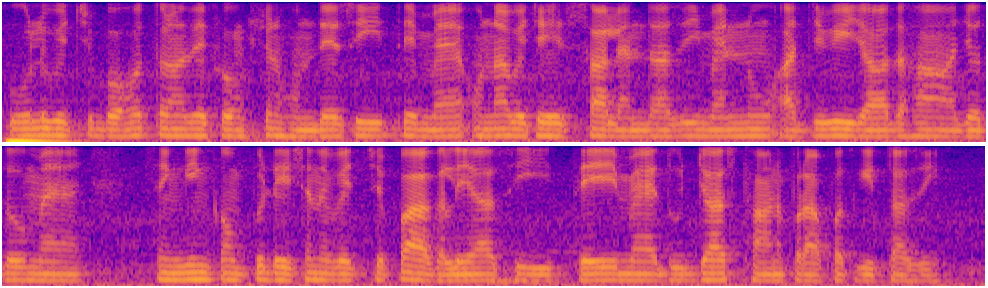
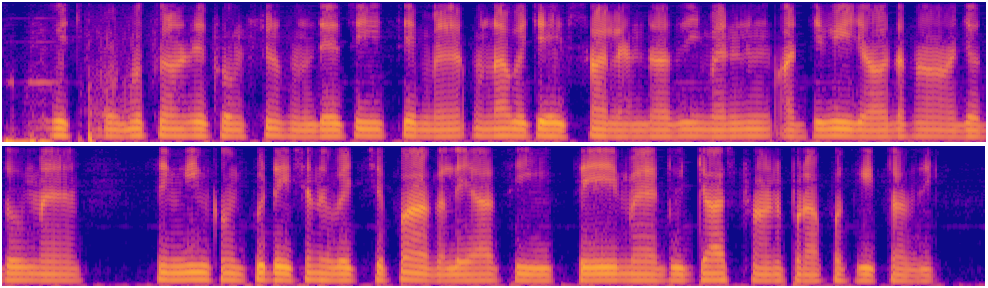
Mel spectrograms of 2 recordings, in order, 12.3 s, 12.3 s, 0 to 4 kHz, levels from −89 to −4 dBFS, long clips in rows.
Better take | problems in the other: first | noise reduction (neural separator model SepFormer WHAMR!)

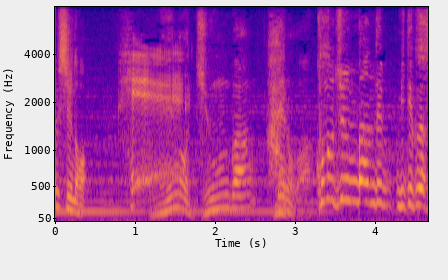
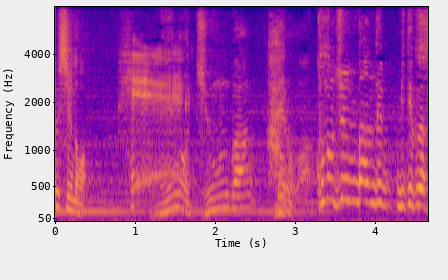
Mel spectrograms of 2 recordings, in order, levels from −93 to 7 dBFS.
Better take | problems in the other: first | room echo; dies away in 1.1 s

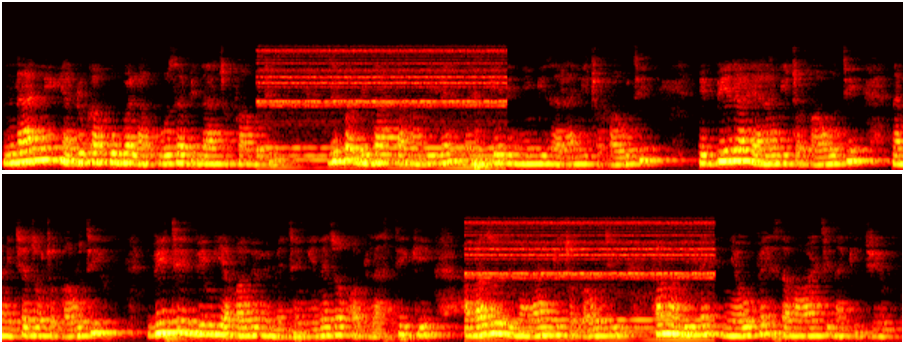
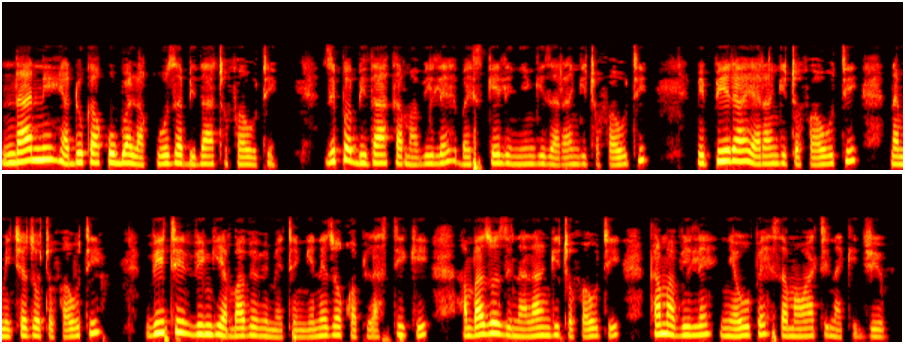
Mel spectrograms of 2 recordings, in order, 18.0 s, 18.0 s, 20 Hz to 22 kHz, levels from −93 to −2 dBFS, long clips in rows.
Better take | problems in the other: second | background sound (Organ); 13 dB below the speech // room echo; dies away in 0.9 s

